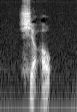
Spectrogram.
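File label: "xiao3", Mandarin Chinese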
